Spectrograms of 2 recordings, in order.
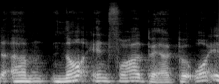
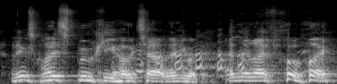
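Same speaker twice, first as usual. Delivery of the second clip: laughing; 5 semitones higher, 7 dB louder than usual. Real, not acted. Laughing through the spooky prank story.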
